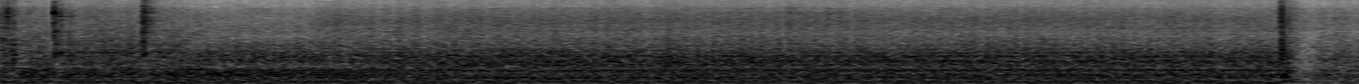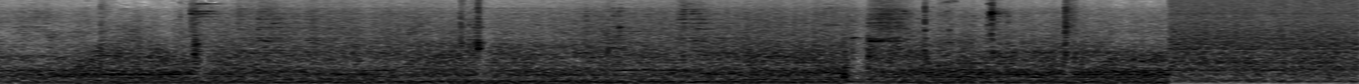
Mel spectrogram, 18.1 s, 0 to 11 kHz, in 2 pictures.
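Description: Steady drone of the AC-130J's four turboprop engines heard inside the cargo hold, with a few sharp knocks. Near the end it changes abruptly to a thinner cabin sound with less rumble.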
